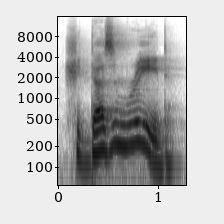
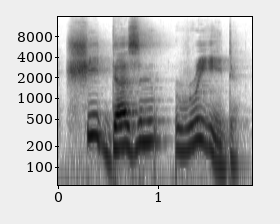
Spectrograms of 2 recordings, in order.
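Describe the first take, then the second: First: She doesn't read repeated, a bit slowly; slow model. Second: She doesn't read, drawn out word by word; very slow model. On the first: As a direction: model it steadily for repetition. (repetição modelo um pouco lenta) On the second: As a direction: stretch every word for the learner. (bem devagar, palavra por palavra) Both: Shown as a demonstration.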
